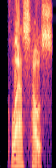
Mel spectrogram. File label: "Glasshouse", American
